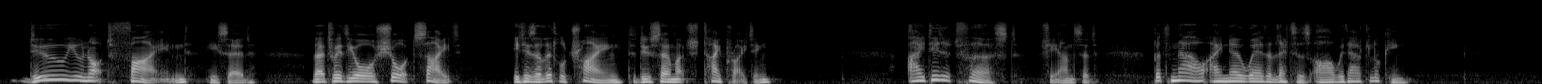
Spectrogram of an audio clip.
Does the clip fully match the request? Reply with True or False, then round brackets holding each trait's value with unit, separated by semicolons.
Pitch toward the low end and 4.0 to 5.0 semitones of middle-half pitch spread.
False (125 Hz; 5.5 semitones)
